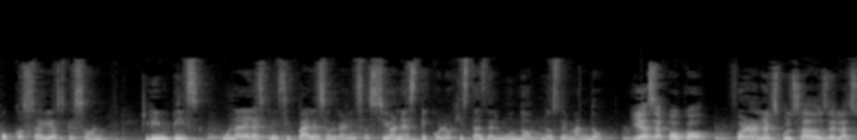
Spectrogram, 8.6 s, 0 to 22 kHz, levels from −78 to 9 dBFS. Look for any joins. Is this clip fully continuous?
no; 1 cut; at 3.2 s

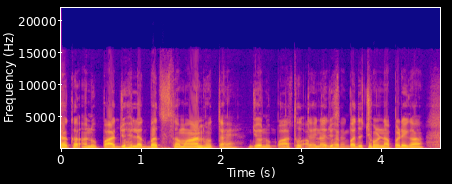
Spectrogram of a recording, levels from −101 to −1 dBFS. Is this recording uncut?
no; 1 cut; at 3.2 s

